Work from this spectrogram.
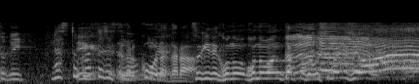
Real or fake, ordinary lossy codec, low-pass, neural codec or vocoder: real; MP3, 48 kbps; 7.2 kHz; none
